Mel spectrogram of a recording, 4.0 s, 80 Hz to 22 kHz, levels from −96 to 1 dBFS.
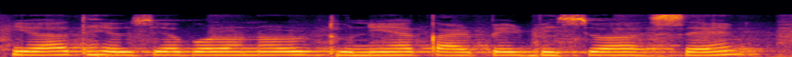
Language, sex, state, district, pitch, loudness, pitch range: Assamese, female, Assam, Kamrup Metropolitan, 225 Hz, -11 LUFS, 220-230 Hz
